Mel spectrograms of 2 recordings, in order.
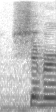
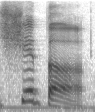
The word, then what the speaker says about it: Shiba: Um Shiver. Lots of things are happening, but not a lot of things. You can't even say my name properly. It's Shiba.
